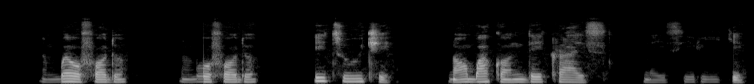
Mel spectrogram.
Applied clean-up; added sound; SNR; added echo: none; none; none; none.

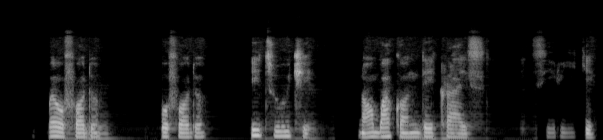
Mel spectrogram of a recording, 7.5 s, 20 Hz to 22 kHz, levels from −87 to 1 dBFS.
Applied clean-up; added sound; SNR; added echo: neural mask model DeepFilterNet 3.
